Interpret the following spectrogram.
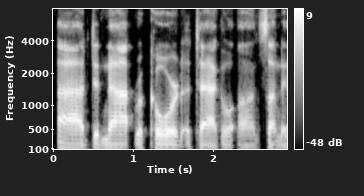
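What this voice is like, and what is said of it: Imitates another person's voice. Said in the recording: “my best Bill Clinton impression”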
